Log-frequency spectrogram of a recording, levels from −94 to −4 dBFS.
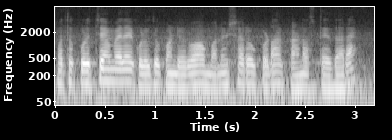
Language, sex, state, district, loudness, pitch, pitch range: Kannada, male, Karnataka, Bangalore, -17 LUFS, 120 Hz, 110-125 Hz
